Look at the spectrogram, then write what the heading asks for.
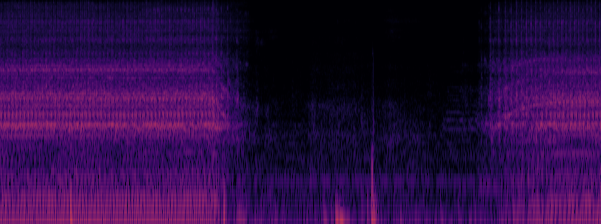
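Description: A serger running steadily on grime guards, a loud dense mechanical whir that stops partway through, leaving a few seconds of quiet with small clicks and handling sounds, then starts up again.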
